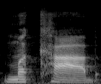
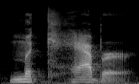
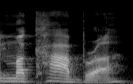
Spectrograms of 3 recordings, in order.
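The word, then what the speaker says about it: macabre: If you look at the word, it looks like macabber, but it's not macabber. Some people say macabra, but the typical pronunciation is simply macab. Yeah, it's the spelling and the pronunciation do not match.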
